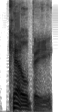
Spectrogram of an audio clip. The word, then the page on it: kelpie: British English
